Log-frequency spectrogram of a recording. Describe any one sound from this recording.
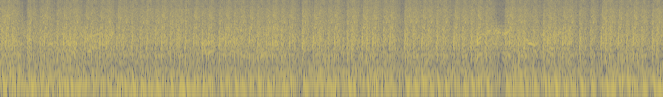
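Heavy gunfire rattles rapidly and without pause.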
